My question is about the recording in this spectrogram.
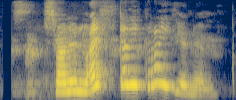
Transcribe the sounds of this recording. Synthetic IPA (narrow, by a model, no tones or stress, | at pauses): svanːʏlajhkaðikʰɾaːjvʏnʏm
